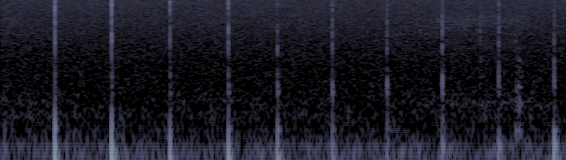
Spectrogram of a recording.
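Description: Fingertips tap and rub the glossy card cover of a softcover mandala coloring book lying flat. Ten soft, dull, low thuds come at a fairly steady pace of about two per second, each dying away almost instantly over a faint hush.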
